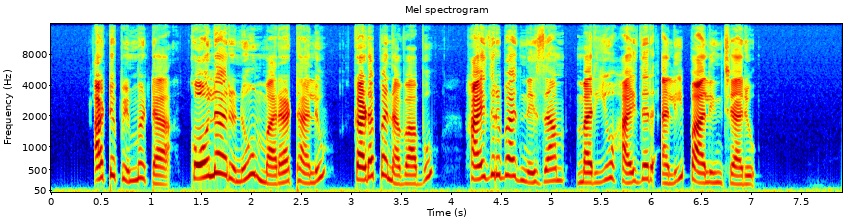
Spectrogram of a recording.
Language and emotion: Telugu, neutral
